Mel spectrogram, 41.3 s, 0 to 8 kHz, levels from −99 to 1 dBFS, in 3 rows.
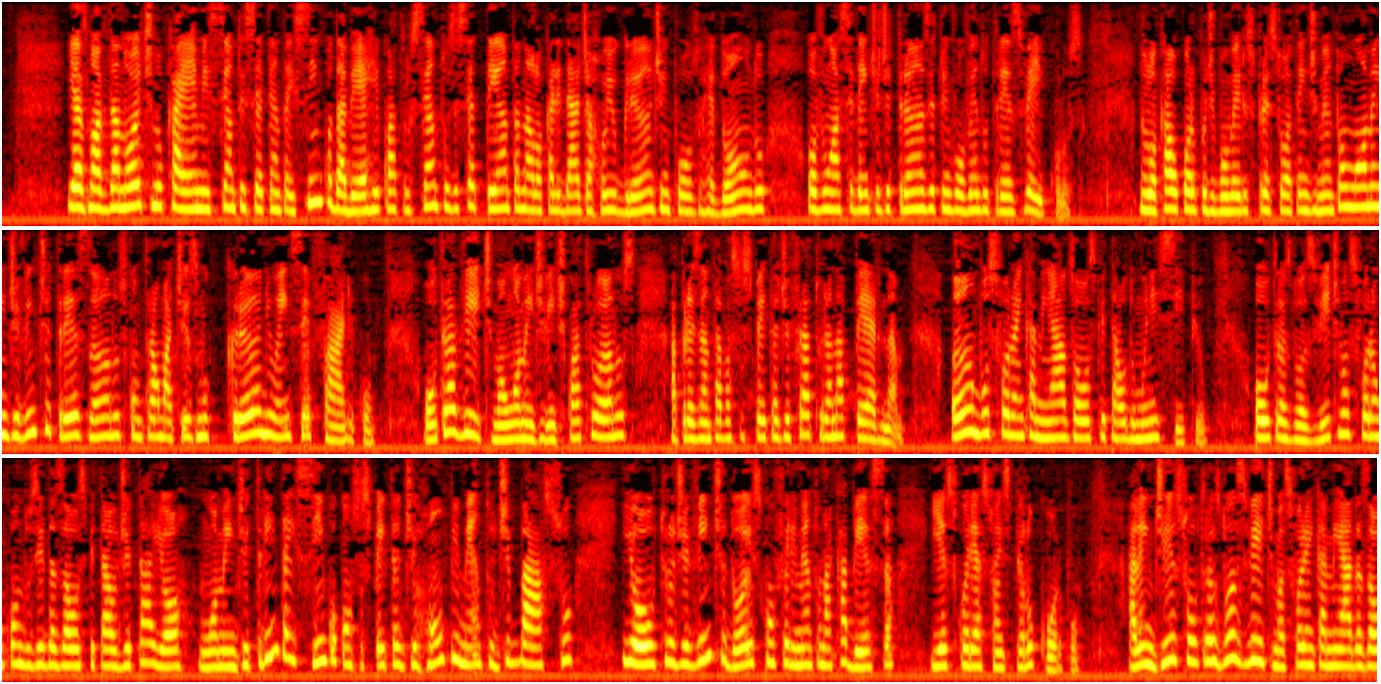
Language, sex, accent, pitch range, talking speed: Portuguese, female, Brazilian, 210-250 Hz, 145 wpm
